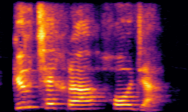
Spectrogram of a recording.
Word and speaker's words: Gulchehra Hoja: Gulchehra Hoja.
